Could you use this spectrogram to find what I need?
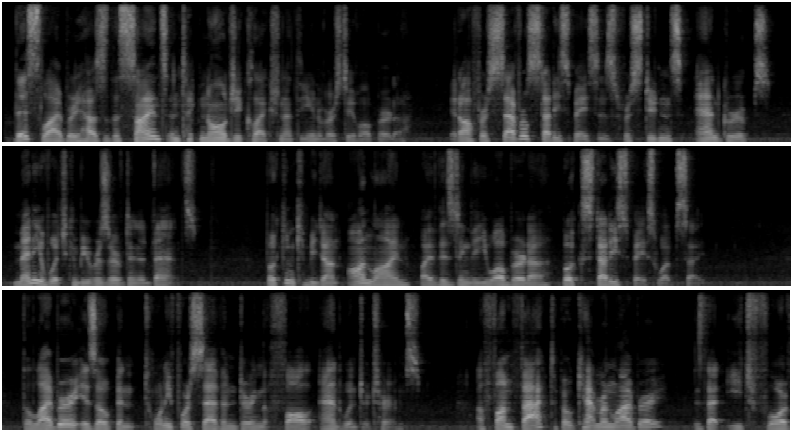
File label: English; Cameron Library (CL); NSO Tour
